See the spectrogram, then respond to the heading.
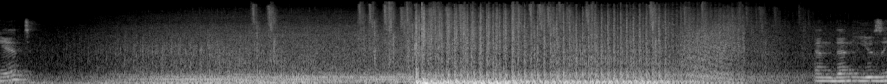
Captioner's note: engines, machine guns, flying sounds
